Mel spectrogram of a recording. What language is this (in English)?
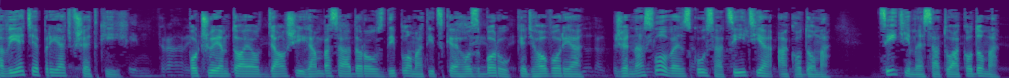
Slovak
